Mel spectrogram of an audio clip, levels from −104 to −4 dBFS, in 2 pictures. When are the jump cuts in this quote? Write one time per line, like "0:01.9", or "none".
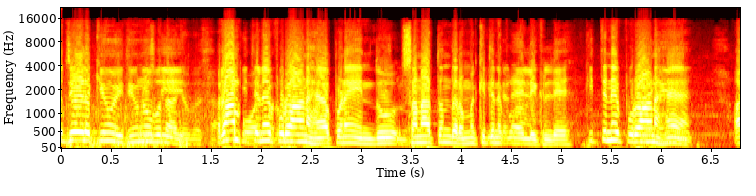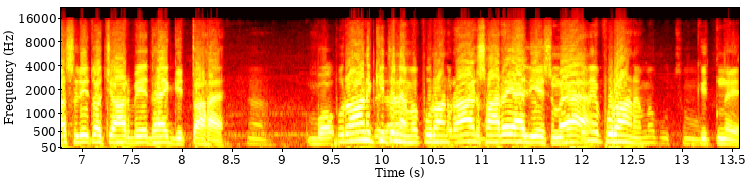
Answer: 0:01.8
